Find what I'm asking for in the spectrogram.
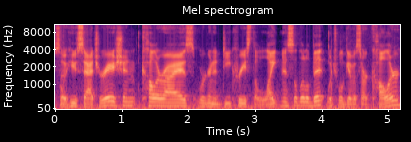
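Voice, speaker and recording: The voice has a bright, sharp tone and moves at a fairly quick pace with hardly any pauses. Audible room echo surrounds it. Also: man, fairly high pitch for a man, ordinary pitch variation. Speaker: college instructor. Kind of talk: lecture. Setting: live class with students.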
